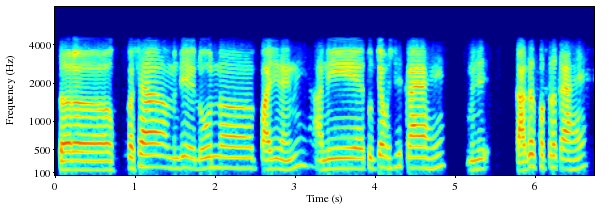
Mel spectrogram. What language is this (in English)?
Marathi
